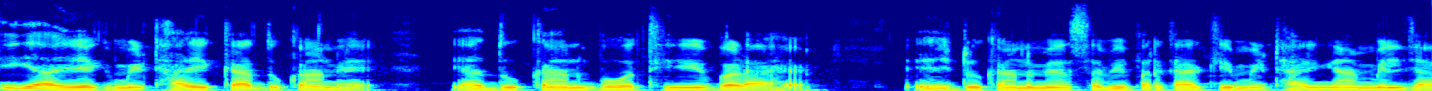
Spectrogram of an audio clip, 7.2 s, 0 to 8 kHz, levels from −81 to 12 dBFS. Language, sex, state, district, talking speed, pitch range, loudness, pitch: Hindi, male, Chhattisgarh, Kabirdham, 185 wpm, 115-125 Hz, -17 LUFS, 120 Hz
